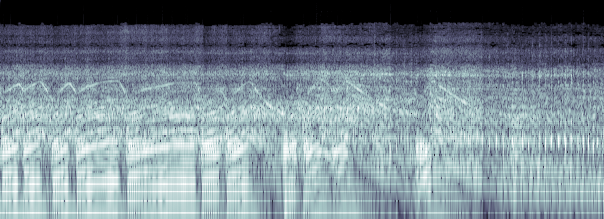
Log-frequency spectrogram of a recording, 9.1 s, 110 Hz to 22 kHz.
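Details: Husqvarna 455 Rancher chainsaw revs up cleanly and holds strong, steady speed as it bogs into a heavy block of wood and recovers, running properly under load; its earlier power loss when warmed up was blamed on a dirty, discoloured fuel filter.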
